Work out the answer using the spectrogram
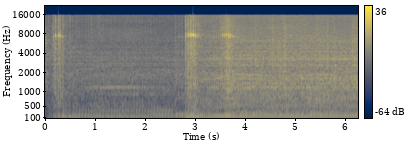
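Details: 2003 John Deere X485 garden tractor, 671 hours, 25 hp liquid-cooled Kawasaki EFI engine, recently serviced: a thump, then a steady, even low drone with no knocks or misses; starts right up and runs as it should.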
